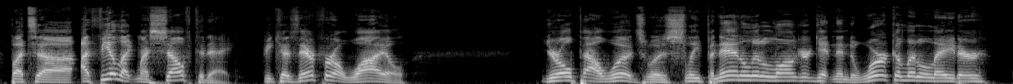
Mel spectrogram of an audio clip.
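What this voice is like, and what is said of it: Worn-out, strained voice. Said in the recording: “My voice is cashed. I mean, I got nothing left. I got nothing left.”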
